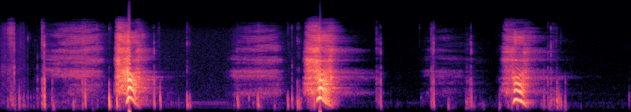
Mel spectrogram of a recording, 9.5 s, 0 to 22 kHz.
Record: {"exhalation_length": "9.5 s", "exhalation_amplitude": 29203, "exhalation_signal_mean_std_ratio": 0.24, "survey_phase": "alpha (2021-03-01 to 2021-08-12)", "age": "45-64", "gender": "Female", "wearing_mask": "No", "symptom_none": true, "smoker_status": "Current smoker (11 or more cigarettes per day)", "respiratory_condition_asthma": false, "respiratory_condition_other": false, "recruitment_source": "REACT", "submission_delay": "1 day", "covid_test_result": "Negative", "covid_test_method": "RT-qPCR"}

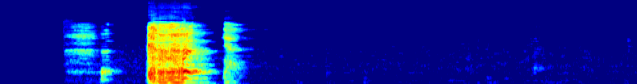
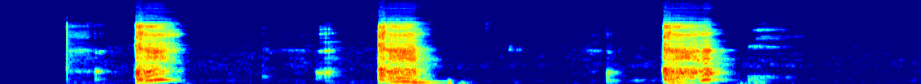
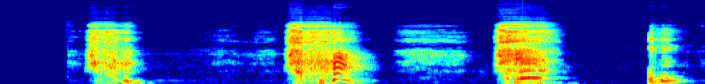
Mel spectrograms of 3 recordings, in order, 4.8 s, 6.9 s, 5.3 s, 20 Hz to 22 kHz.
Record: {"cough_length": "4.8 s", "cough_amplitude": 29888, "cough_signal_mean_std_ratio": 0.23, "three_cough_length": "6.9 s", "three_cough_amplitude": 31178, "three_cough_signal_mean_std_ratio": 0.31, "exhalation_length": "5.3 s", "exhalation_amplitude": 32767, "exhalation_signal_mean_std_ratio": 0.4, "survey_phase": "beta (2021-08-13 to 2022-03-07)", "age": "65+", "gender": "Female", "wearing_mask": "No", "symptom_none": true, "smoker_status": "Ex-smoker", "respiratory_condition_asthma": false, "respiratory_condition_other": false, "recruitment_source": "REACT", "submission_delay": "1 day", "covid_test_result": "Negative", "covid_test_method": "RT-qPCR", "influenza_a_test_result": "Negative", "influenza_b_test_result": "Negative"}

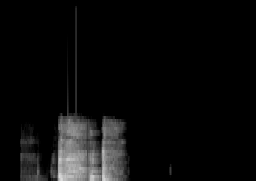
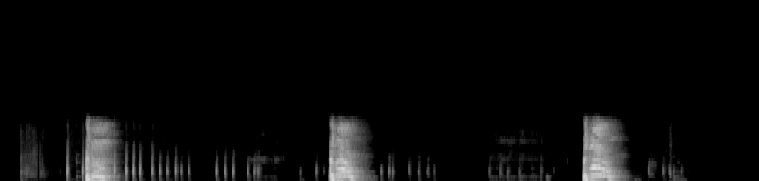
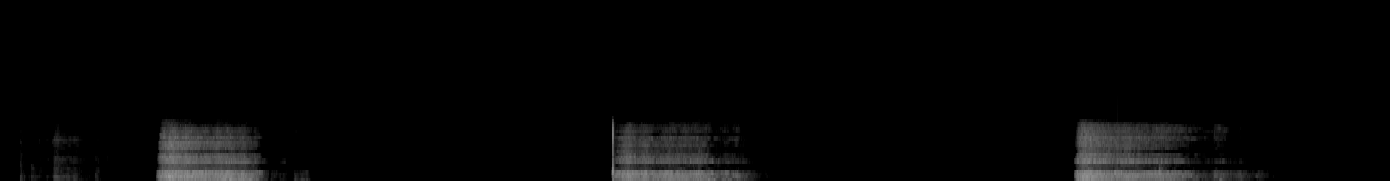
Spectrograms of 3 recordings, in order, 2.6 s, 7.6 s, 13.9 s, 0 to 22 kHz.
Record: {"cough_length": "2.6 s", "cough_amplitude": 27677, "cough_signal_mean_std_ratio": 0.31, "three_cough_length": "7.6 s", "three_cough_amplitude": 30698, "three_cough_signal_mean_std_ratio": 0.27, "exhalation_length": "13.9 s", "exhalation_amplitude": 6677, "exhalation_signal_mean_std_ratio": 0.39, "survey_phase": "beta (2021-08-13 to 2022-03-07)", "age": "18-44", "gender": "Male", "wearing_mask": "No", "symptom_cough_any": true, "symptom_runny_or_blocked_nose": true, "symptom_headache": true, "symptom_change_to_sense_of_smell_or_taste": true, "smoker_status": "Never smoked", "respiratory_condition_asthma": false, "respiratory_condition_other": false, "recruitment_source": "Test and Trace", "submission_delay": "3 days", "covid_test_result": "Positive", "covid_test_method": "RT-qPCR", "covid_ct_value": 18.7, "covid_ct_gene": "ORF1ab gene", "covid_ct_mean": 19.2, "covid_viral_load": "500000 copies/ml", "covid_viral_load_category": "Low viral load (10K-1M copies/ml)"}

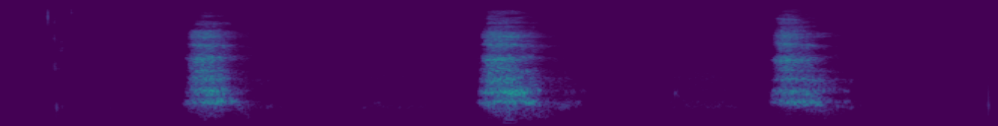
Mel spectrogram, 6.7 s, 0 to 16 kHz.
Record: {"exhalation_length": "6.7 s", "exhalation_amplitude": 3144, "exhalation_signal_mean_std_ratio": 0.35, "survey_phase": "beta (2021-08-13 to 2022-03-07)", "age": "45-64", "gender": "Female", "wearing_mask": "No", "symptom_cough_any": true, "symptom_sore_throat": true, "symptom_fatigue": true, "symptom_headache": true, "symptom_change_to_sense_of_smell_or_taste": true, "smoker_status": "Never smoked", "respiratory_condition_asthma": false, "respiratory_condition_other": false, "recruitment_source": "Test and Trace", "submission_delay": "1 day", "covid_test_result": "Positive", "covid_test_method": "RT-qPCR", "covid_ct_value": 20.6, "covid_ct_gene": "N gene", "covid_ct_mean": 21.0, "covid_viral_load": "130000 copies/ml", "covid_viral_load_category": "Low viral load (10K-1M copies/ml)"}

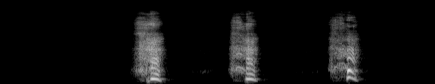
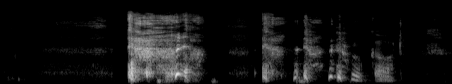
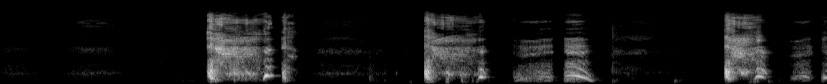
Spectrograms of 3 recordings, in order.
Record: {"exhalation_length": "4.4 s", "exhalation_amplitude": 28960, "exhalation_signal_mean_std_ratio": 0.26, "cough_length": "4.5 s", "cough_amplitude": 32222, "cough_signal_mean_std_ratio": 0.33, "three_cough_length": "8.3 s", "three_cough_amplitude": 30022, "three_cough_signal_mean_std_ratio": 0.36, "survey_phase": "beta (2021-08-13 to 2022-03-07)", "age": "18-44", "gender": "Female", "wearing_mask": "No", "symptom_cough_any": true, "symptom_new_continuous_cough": true, "symptom_runny_or_blocked_nose": true, "symptom_fatigue": true, "symptom_headache": true, "symptom_change_to_sense_of_smell_or_taste": true, "symptom_loss_of_taste": true, "symptom_onset": "5 days", "smoker_status": "Never smoked", "respiratory_condition_asthma": false, "respiratory_condition_other": false, "recruitment_source": "Test and Trace", "submission_delay": "1 day", "covid_test_result": "Positive", "covid_test_method": "RT-qPCR", "covid_ct_value": 19.3, "covid_ct_gene": "ORF1ab gene", "covid_ct_mean": 20.0, "covid_viral_load": "270000 copies/ml", "covid_viral_load_category": "Low viral load (10K-1M copies/ml)"}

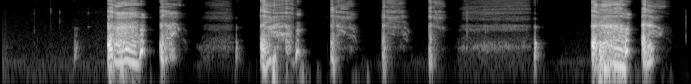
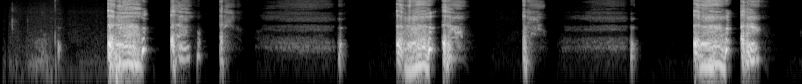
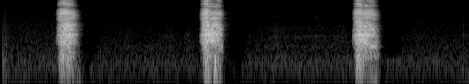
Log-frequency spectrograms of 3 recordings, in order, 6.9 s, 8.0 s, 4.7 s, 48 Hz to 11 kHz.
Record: {"cough_length": "6.9 s", "cough_amplitude": 32768, "cough_signal_mean_std_ratio": 0.34, "three_cough_length": "8.0 s", "three_cough_amplitude": 32768, "three_cough_signal_mean_std_ratio": 0.35, "exhalation_length": "4.7 s", "exhalation_amplitude": 21754, "exhalation_signal_mean_std_ratio": 0.28, "survey_phase": "beta (2021-08-13 to 2022-03-07)", "age": "45-64", "gender": "Female", "wearing_mask": "No", "symptom_cough_any": true, "symptom_new_continuous_cough": true, "symptom_runny_or_blocked_nose": true, "symptom_shortness_of_breath": true, "symptom_sore_throat": true, "symptom_fatigue": true, "symptom_change_to_sense_of_smell_or_taste": true, "symptom_loss_of_taste": true, "smoker_status": "Ex-smoker", "respiratory_condition_asthma": false, "respiratory_condition_other": false, "recruitment_source": "Test and Trace", "submission_delay": "0 days", "covid_test_result": "Negative", "covid_test_method": "LFT"}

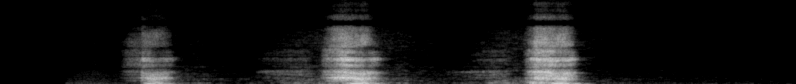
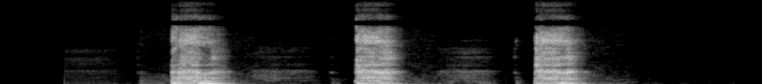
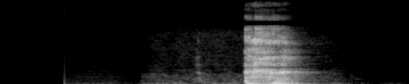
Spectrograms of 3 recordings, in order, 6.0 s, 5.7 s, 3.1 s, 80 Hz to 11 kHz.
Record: {"exhalation_length": "6.0 s", "exhalation_amplitude": 18312, "exhalation_signal_mean_std_ratio": 0.31, "three_cough_length": "5.7 s", "three_cough_amplitude": 18629, "three_cough_signal_mean_std_ratio": 0.36, "cough_length": "3.1 s", "cough_amplitude": 19866, "cough_signal_mean_std_ratio": 0.3, "survey_phase": "beta (2021-08-13 to 2022-03-07)", "age": "45-64", "gender": "Male", "wearing_mask": "No", "symptom_cough_any": true, "smoker_status": "Ex-smoker", "respiratory_condition_asthma": false, "respiratory_condition_other": false, "recruitment_source": "REACT", "submission_delay": "1 day", "covid_test_result": "Negative", "covid_test_method": "RT-qPCR", "influenza_a_test_result": "Negative", "influenza_b_test_result": "Negative"}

